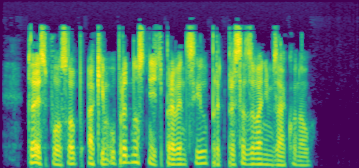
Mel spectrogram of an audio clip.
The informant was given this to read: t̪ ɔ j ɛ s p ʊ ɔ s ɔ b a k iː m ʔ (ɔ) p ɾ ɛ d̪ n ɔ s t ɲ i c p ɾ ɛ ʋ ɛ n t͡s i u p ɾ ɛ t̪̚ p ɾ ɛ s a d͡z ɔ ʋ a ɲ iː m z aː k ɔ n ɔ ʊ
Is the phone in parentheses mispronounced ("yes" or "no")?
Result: yes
